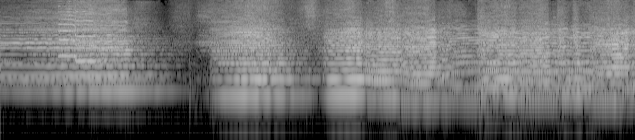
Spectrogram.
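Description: String quartet of two violins, viola and cello playing slow contemporary chamber music: held notes fade away about two seconds in, then the instruments come back in together with sustained chords and moving lines.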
